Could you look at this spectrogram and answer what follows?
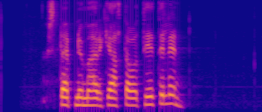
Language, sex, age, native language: Icelandic, female, 40-49, Icelandic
